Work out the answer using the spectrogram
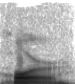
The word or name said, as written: Whored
